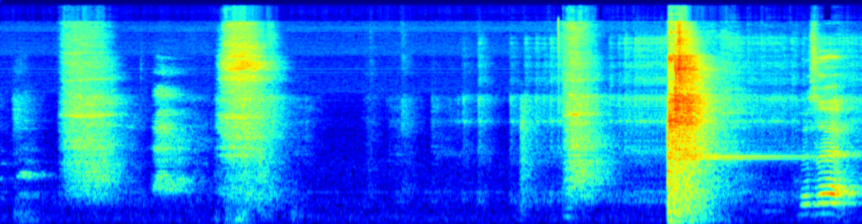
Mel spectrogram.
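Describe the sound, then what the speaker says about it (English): A child fumbling at a household door makes scattered bumps and rattles mixed with breathy snorts and gasps, ending in a loud thump and clatter near the end. "What are you doing at the door, honey? You're making a lot of noise."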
